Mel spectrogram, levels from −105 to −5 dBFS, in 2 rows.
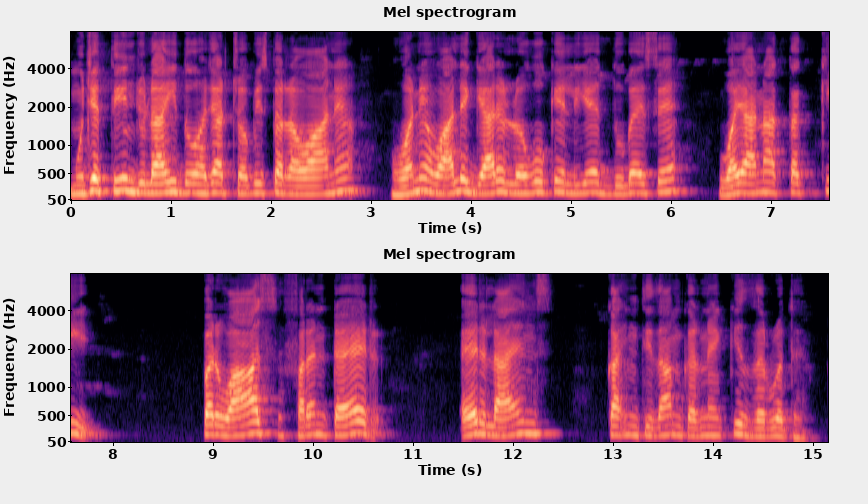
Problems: none marked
